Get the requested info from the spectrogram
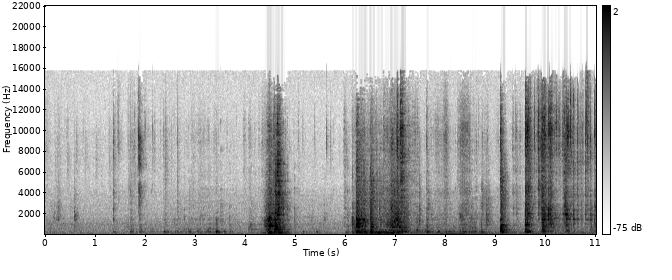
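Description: Plastic cover of a Ubiquiti AirFiber 24 being pried off its silicone-sealed housing with the end of a screwdriver: irregular scraping, creaking and sharp clicks. There is a louder scrape about halfway through and a busier run of scraping a little later.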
